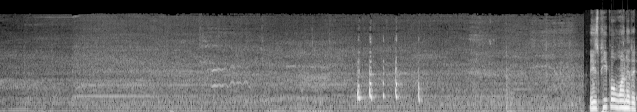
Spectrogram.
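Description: A robot vacuum hums steadily.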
